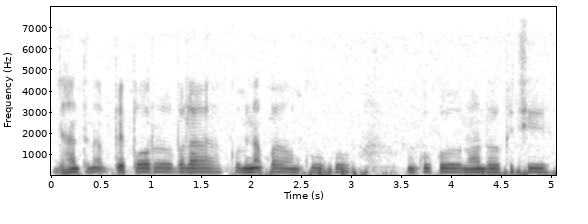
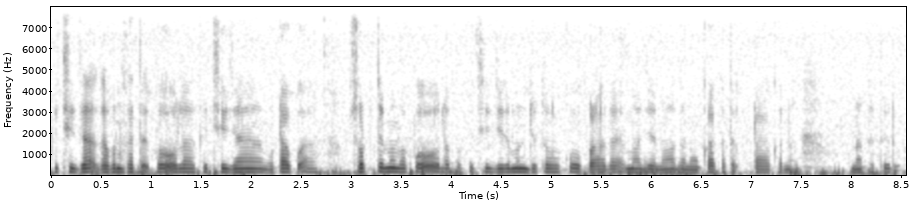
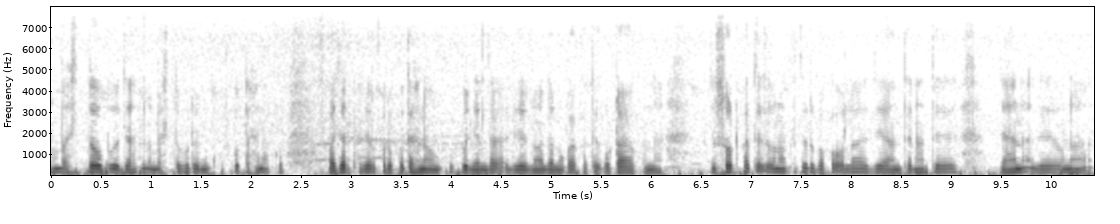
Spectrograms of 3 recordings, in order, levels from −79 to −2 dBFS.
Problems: background sounds at intervals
